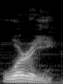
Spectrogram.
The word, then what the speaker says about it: worry: y usaremos el verbo worry que significa preocuparse la r de inglés se hace con la boca en la misma posición en la que haces la r fuerte de español solo que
